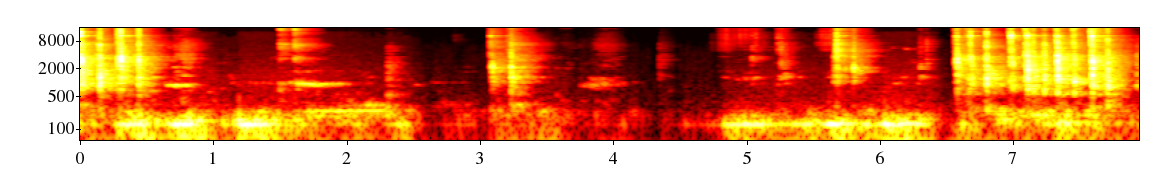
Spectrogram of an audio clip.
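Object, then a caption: Mechanical keyboard with plastic keycaps. Fingertips and long nails type rapid key presses on a compact 60% RGB-backlit mechanical keyboard with plastic keycaps, resting on a wooden desk. Quick bursts of bright, sharp plastic clacks with soft low thumps underneath are broken by short silent pauses, ending in a dense flurry of keystrokes.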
